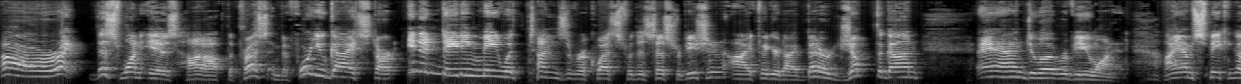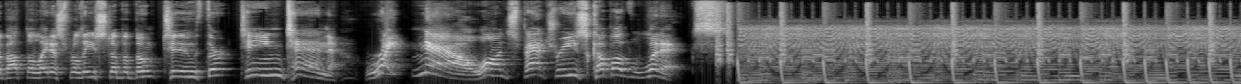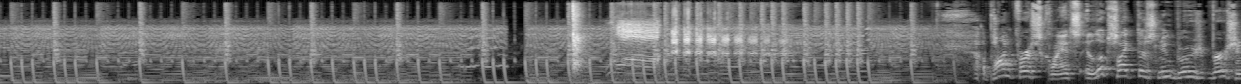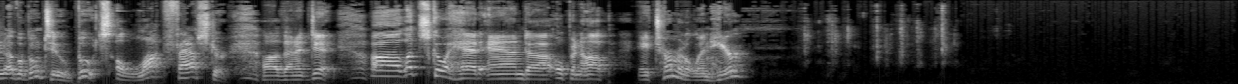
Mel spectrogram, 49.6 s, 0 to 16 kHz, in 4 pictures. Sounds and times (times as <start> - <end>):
Speech: 0.0 - 9.2, 9.8 - 19.8, 34.6 - 44.8
Music: 19.6 - 34.6.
